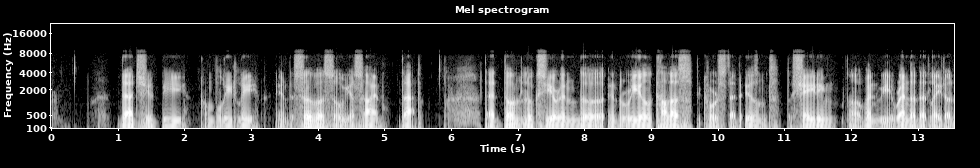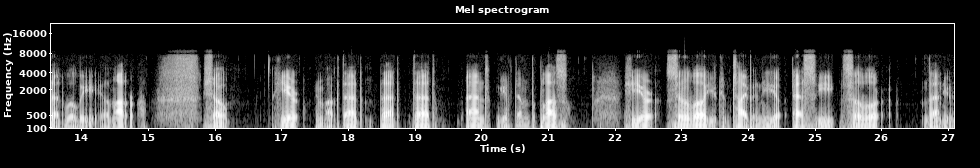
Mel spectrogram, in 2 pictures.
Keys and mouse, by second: 4.2-5.3 drag, 5.4 Tab, 10.2-13.5 right drag, 13.5-14.7 middle drag, 15.8 Tab, 20.6-23.4 drag.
